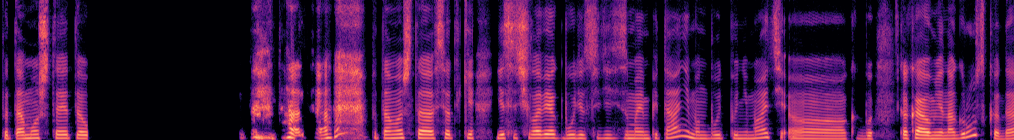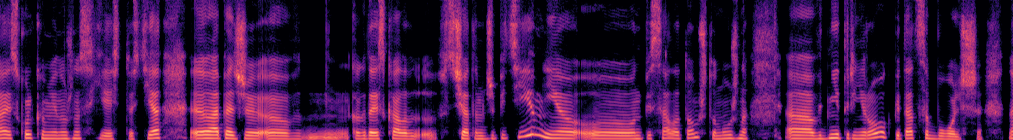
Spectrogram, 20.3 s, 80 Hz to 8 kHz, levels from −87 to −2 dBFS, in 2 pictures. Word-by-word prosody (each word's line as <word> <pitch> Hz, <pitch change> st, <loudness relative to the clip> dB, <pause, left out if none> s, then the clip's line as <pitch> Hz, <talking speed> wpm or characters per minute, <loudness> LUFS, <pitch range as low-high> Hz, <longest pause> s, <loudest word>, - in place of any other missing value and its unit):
Потому 185 Hz, +2 st, +1 dB
что 200 Hz, -, +1 dB
это 195 Hz, -1 st, +2 dB, 1.5 s
Да-да-да. -, -, +3 dB, 0.4 s
Потому 200 Hz, +2 st, +1 dB
что, 205 Hz, -2 st, +5 dB
всё-таки, 205 Hz, 0 st, -1 dB, 0.2 s
если 200 Hz, +1 st, +2 dB
человек 205 Hz, 0 st, +4 dB
будет 195 Hz, 0 st, -2 dB
следить 195 Hz, -1 st, -5 dB
и -, -, -8 dB
за 195 Hz, -, -3 dB
моим 190 Hz, 0 st, -1 dB
питанием, 230 Hz, +6 st, -2 dB
он 185 Hz, 0 st, -4 dB
будет 190 Hz, 0 st, -5 dB
понимать, 190 Hz, +6 st, -3 dB
а, 170 Hz, -2 st, -1 dB
как 170 Hz, -, -15 dB
бы, 165 Hz, 0 st, -3 dB, 0.2 s
какая 190 Hz, -1 st, +6 dB
у 175 Hz, -, +6 dB
меня 175 Hz, 0 st, +1 dB
нагрузка, 195 Hz, -, 0 dB
да, 170 Hz, +5 st, 0 dB
и -, -, -1 dB
сколько 200 Hz, 0 st, -3 dB
мне 180 Hz, -1 st, -3 dB
нужно 180 Hz, +1 st, -5 dB
съесть. 160 Hz, -5 st, -5 dB
То -, -, -11 dB
есть 155 Hz, -, -8 dB
я, 210 Hz, +2 st, +4 dB, 0.3 s
э, 190 Hz, +1 st, +5 dB
опять 190 Hz, -2 st, +3 dB
же, 175 Hz, -2 st, +1 dB
а, 170 Hz, -1 st, +1 dB
в 160 Hz, -, -13 dB
м 85 Hz, -, -8 dB
когда 170 Hz, 0 st, +1 dB
искала, 170 Hz, -2 st, -1 dB
э, -, -, -17 dB
с -, -, -3 dB
чатом 170 Hz, -2 st, +1 dB
GPT, 195 Hz, -, -3 dB
мне 210 Hz, -, 0 dB
о 175 Hz, -2 st, 0 dB
он 170 Hz, 0 st, -4 dB
писал 180 Hz, +1 st, -3 dB
о 180 Hz, -, -3 dB
том, 210 Hz, +5 st, -5 dB
что 175 Hz, -7 st, -7 dB
нужно, 185 Hz, 0 st, -5 dB, 0.4 s
а, 180 Hz, -1 st, +2 dB
в 175 Hz, -, -5 dB
дни 205 Hz, +5 st, 0 dB
тренировок 200 Hz, +6 st, -3 dB
питаться 190 Hz, +2 st, -2 dB
больше. 155 Hz, -5 st, -4 dB, 0.2 s
Но -, -, -3 dB
185 Hz, 180 wpm, -22 LUFS, 175-200 Hz, 1.5 s, какая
